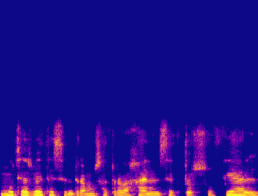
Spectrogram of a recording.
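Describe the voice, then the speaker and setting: A soft-spoken woman's dark, mellow tone against a quiet background. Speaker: psychologist giving a conference talk. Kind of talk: conference talk.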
